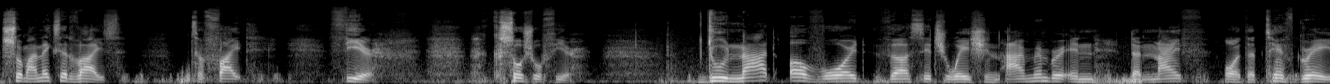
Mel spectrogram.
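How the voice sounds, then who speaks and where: Very slow delivery with long, frequent pauses and fairly even intonation, over noticeable background noise. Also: man, medium pitch for a man. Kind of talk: casual talk to camera. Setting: outdoors. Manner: stutters.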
